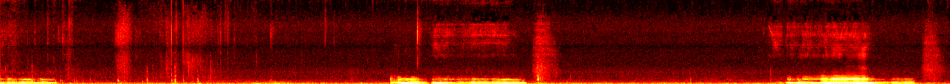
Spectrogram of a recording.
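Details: A sleeping rescue Pekingese snores in low, rumbling bursts with soft breathing between them.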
